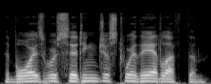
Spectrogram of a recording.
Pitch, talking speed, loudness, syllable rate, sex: 135 Hz, 285 wpm, -16 LUFS, 6.5 syllables/s, male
